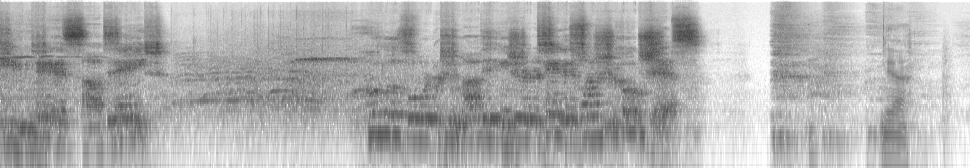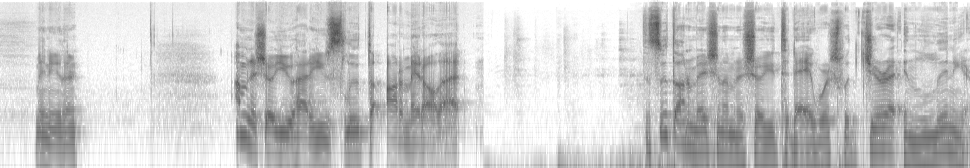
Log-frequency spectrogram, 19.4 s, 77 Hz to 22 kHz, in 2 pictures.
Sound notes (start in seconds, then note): 0.0 weak applause; 7.1 silence; 7.7 cough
